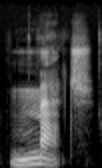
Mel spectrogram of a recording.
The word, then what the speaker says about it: match: não ninguém fala assim o t aqui quando você vê esse tch é mudo sempre mas um exemplo aqui seria match que significa Tipo combinar ou também combinação mas novamente veio a pronúncia Mat não é Mat né assim falando o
